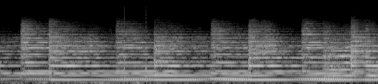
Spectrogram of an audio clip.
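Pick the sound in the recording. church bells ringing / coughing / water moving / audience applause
church bells ringing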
